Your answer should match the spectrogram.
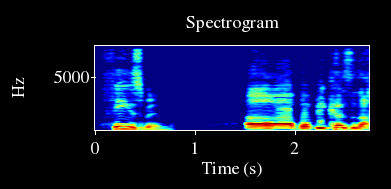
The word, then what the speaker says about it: Theismann: desensitized compared to Joe Theismann which is actually pronounced these men uh but because of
